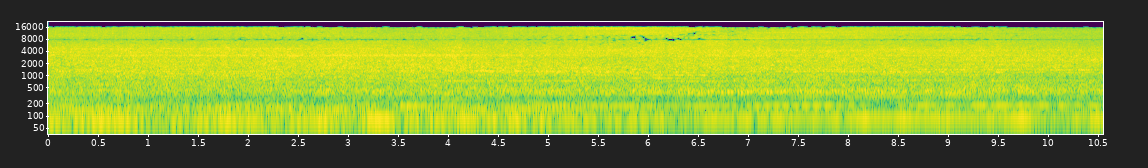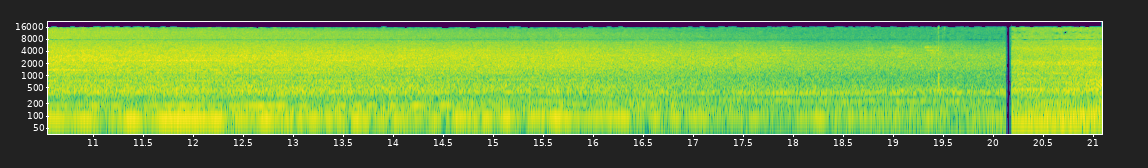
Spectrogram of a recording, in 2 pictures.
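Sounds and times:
diesel train engine drone: 0.0s - 21.0s.

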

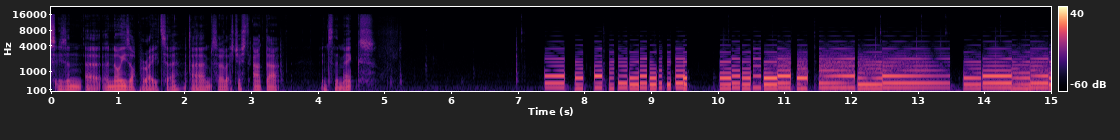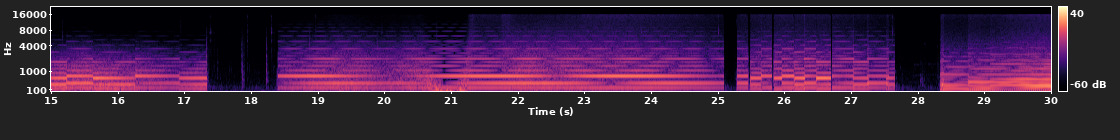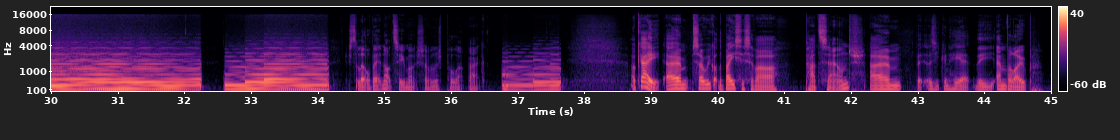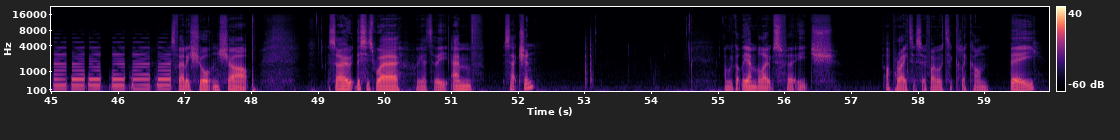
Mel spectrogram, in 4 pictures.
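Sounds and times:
synth pad notes and chords: 7.4s - 17.4s, 18.4s - 27.7s, 28.4s - 34.2s, 36.8s - 37.7s, 45.0s - 47.0s.

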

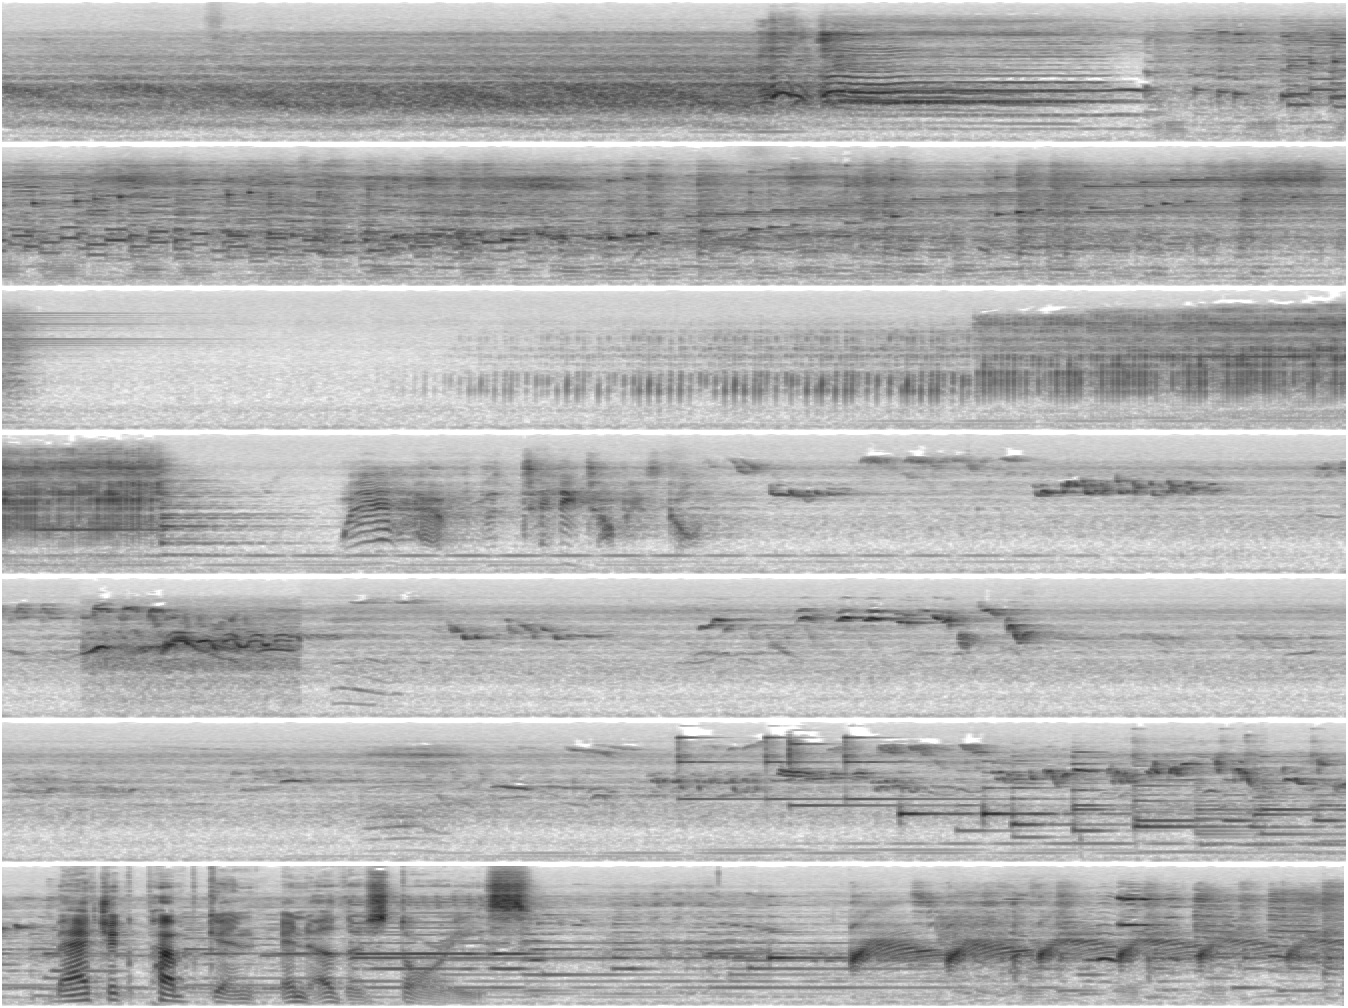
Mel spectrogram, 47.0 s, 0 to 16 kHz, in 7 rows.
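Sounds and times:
baby giggling: 5.7s - 10.1s, 44.6s - 46.6s
bird chirps: 23.0s - 41.1s.

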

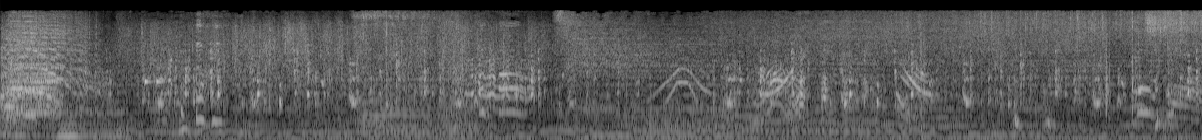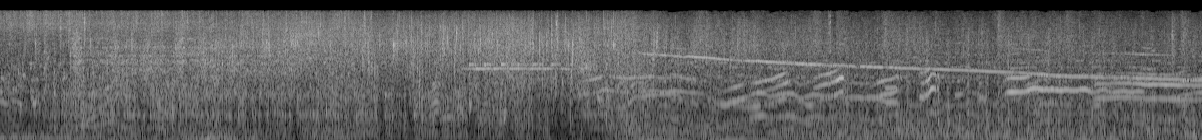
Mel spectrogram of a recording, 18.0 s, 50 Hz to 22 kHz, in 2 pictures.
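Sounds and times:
high sliding gibberish voices: 0.0s - 9.9s
cartoon background music: 0.0s - 10.0s, 13.4s - 18.0s.

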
